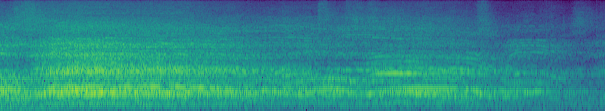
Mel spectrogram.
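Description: A large crowd shouts "Ya Hussein" together in one sustained, loud collective cry, swelling at the start, surging again midway, then fading out.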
